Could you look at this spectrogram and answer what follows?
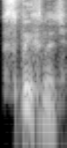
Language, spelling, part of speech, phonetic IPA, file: Russian, вспыхнуть, verb, [ˈfspɨxnʊtʲ], Ru-вспыхнуть.ogg
- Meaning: 1. to flash (to briefly illuminate a scene) 2. to blaze up, to break out (of fire), to flare up 3. to blush, to flush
